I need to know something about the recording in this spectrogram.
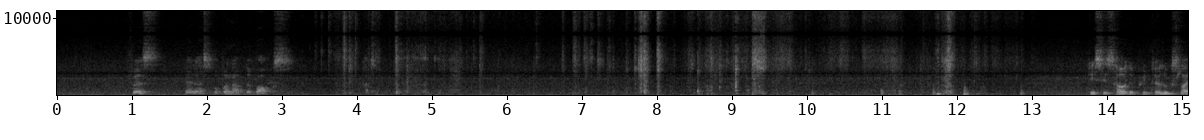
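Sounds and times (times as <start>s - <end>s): cardboard scraping and rustling: 3.4s - 13.0s.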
